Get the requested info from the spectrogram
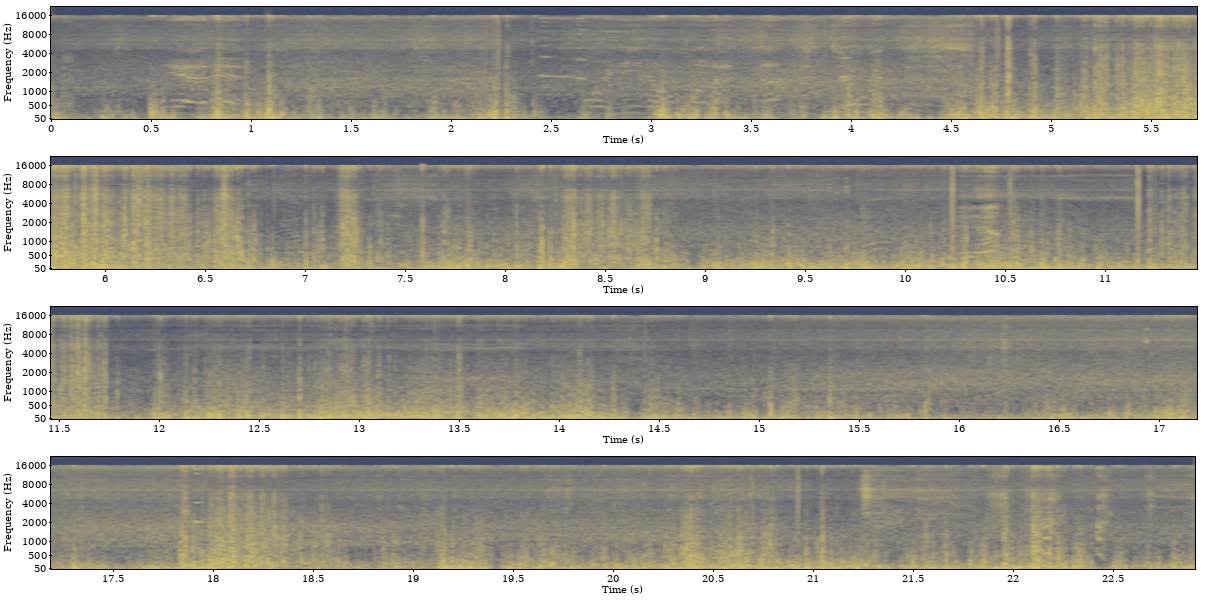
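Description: Wind buffeting the microphone, a loud low rumble that swells and eases in gusts.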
